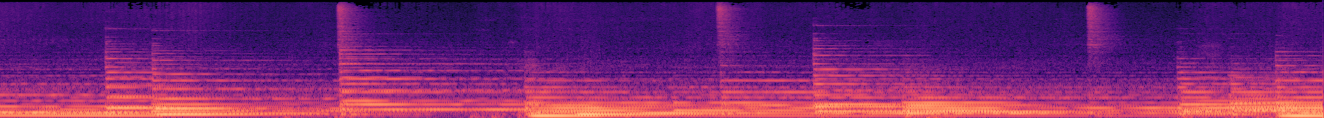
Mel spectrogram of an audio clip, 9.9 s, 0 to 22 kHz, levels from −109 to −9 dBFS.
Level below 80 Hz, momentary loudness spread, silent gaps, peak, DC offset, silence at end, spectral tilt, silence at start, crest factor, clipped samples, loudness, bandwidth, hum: -52 dBFS; 12 LU; none; -14 dBFS; under 0.1%; 0 s; -8.5 dB/octave; 0 s; 14 dB; under 0.1%; -30 LUFS; over 20 kHz; none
